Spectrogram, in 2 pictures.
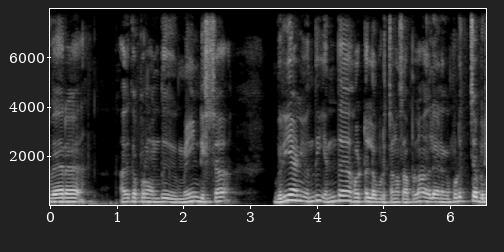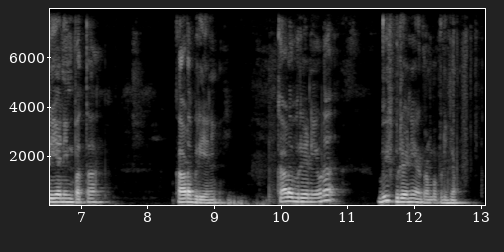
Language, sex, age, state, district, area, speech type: Tamil, male, 18-30, Tamil Nadu, Nagapattinam, rural, spontaneous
